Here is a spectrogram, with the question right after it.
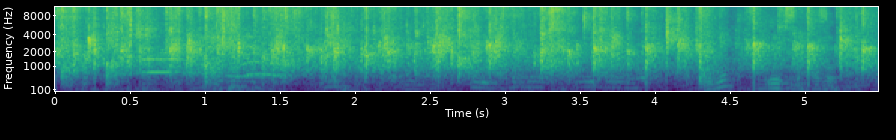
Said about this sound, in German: aber ein Applaus für Möbel Bayhoff.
